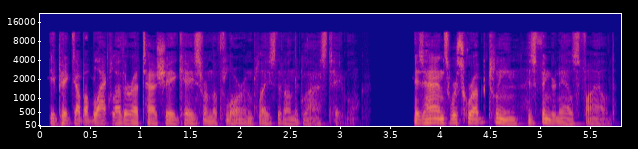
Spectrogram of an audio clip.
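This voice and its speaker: Guy reading a thriller audiobook, husky low voice, dry close mic. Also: dry recording. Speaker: audiobook narrator. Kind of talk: scripted thriller narration.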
